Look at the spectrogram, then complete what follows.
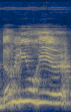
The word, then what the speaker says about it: where: and the W here is silent, and we pronounce the H. Whereas in words like where, what, when, why, the H is silent.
